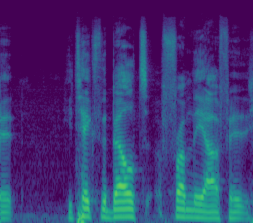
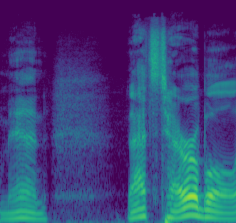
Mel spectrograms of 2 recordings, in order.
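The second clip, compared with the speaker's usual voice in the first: deeply patronizing, talking-down, condescending tone; 4 dB louder than usual. Recapping a TV scene, voicing Nick looking back at Kurofsky, mock-condescending voice. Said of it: "in a very condescending voice".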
